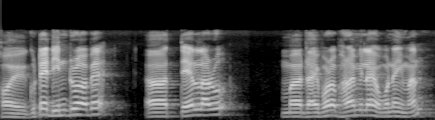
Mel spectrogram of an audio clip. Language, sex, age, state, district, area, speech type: Assamese, male, 30-45, Assam, Sonitpur, rural, spontaneous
